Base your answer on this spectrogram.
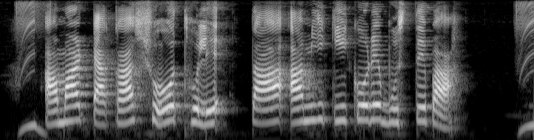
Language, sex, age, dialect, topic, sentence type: Bengali, female, 25-30, Rajbangshi, banking, question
